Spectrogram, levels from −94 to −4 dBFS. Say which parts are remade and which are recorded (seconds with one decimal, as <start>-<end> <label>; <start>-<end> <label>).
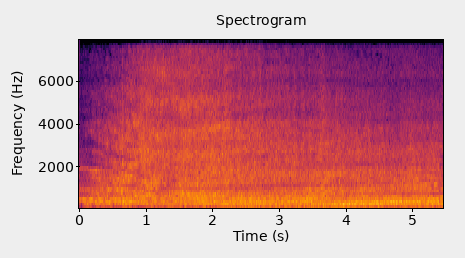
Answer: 0.0-0.8 recorded; 0.8-2.2 remade; 2.2-3.6 recorded; 3.6-4.1 remade; 4.1-4.8 recorded; 4.8-5.5 remade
